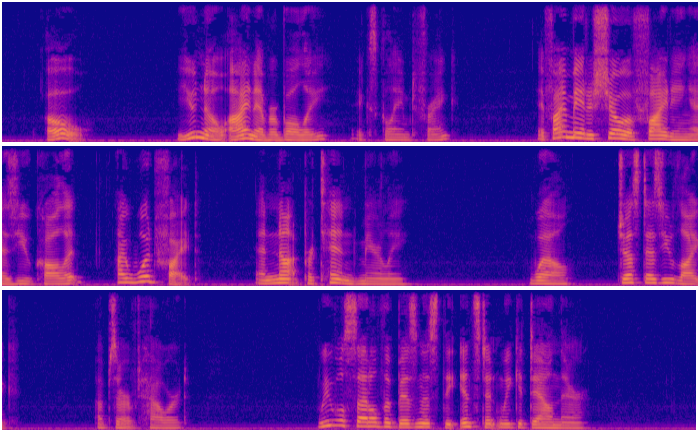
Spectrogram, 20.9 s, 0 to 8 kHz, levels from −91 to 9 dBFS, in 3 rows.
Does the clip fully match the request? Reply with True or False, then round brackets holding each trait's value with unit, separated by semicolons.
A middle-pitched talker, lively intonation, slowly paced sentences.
True (170 Hz; 6.5 semitones; 120 wpm)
